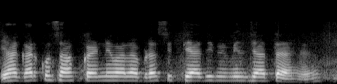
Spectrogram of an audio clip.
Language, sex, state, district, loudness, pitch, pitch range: Hindi, male, Arunachal Pradesh, Lower Dibang Valley, -16 LUFS, 185 Hz, 180-185 Hz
